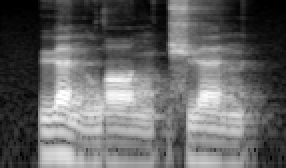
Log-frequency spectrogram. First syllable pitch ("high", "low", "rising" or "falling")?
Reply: falling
